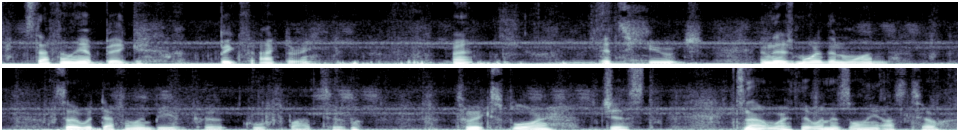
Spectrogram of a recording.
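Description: A man's fairly low voice at a moderate pace, with long, frequent pauses, a dry sound with no echo and light background noise. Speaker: vlogger exploring. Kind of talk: casual vlog chat. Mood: cautious, slightly nervous. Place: open country. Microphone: phone near.

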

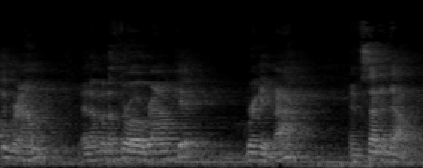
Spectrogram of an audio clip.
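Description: Light background noise and audible room echo around a man speaking. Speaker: karate instructor. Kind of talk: live class coaching instructions. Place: gym. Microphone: earbuds.

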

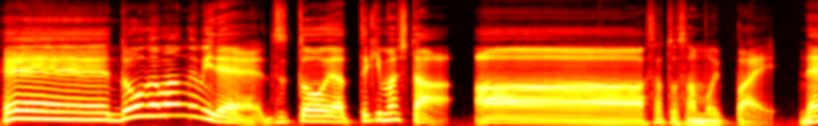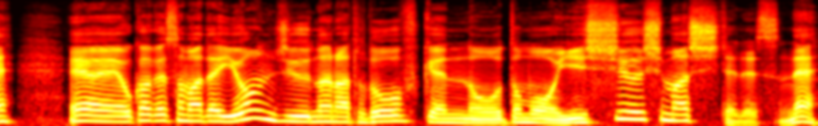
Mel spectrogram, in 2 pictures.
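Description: In a very clean recording with a silent background, a man speaks fairly slowly at a fairly high pitch, with very wide pitch swings and hardly any pauses. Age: 40s. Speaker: voice actor hosting a talk show. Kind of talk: casual chat.

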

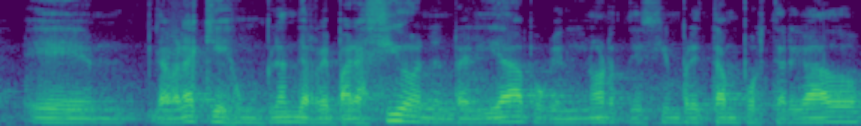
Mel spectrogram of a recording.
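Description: In a plain, everyday voice, a man speaks at a moderate pace with a fairly low pitch and fairly even intonation over light background noise. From Argentina, Santa Fe province. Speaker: provincial legislator; interviewee. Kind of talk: casual interview over a meal. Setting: restaurant. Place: cafe.

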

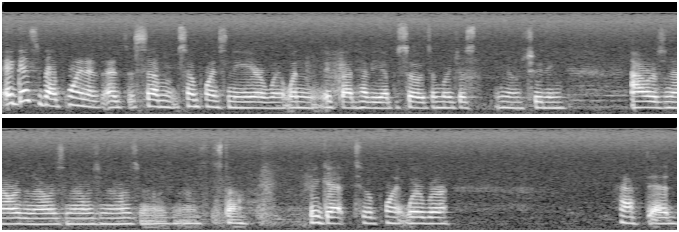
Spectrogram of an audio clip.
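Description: A woman's fairly low voice with fairly even intonation and long, frequent pauses, over music in the background. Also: moderate pace. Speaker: actress on a TV series. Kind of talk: interview answer. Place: home room.

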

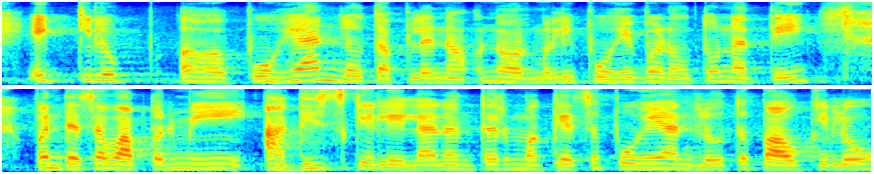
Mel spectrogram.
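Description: Fairly low in pitch, a woman's voice stays monotone and flat in intonation. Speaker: lifestyle vlogger. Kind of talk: casual vlog narration. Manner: speaking louder than usual.

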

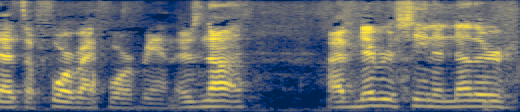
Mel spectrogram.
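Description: A man speaks with a bright, sharp tone. Light background noise can be heard. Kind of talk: casual vlog chat. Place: garage. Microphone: phone near.

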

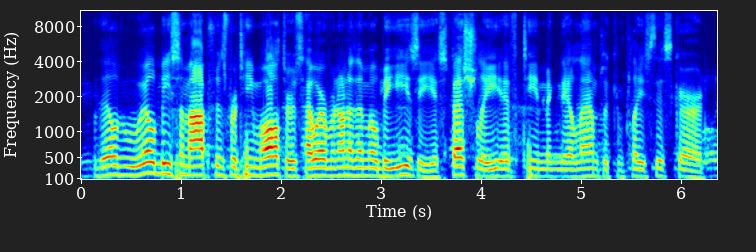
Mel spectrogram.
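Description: This man has a normal speaking voice, fairly high in pitch. He talks at a fairly quick pace with fairly even intonation. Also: big swings in loudness. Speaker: curling skip, guest commentator. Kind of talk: live curling commentary. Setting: broadcast booth. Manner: relaxed, casual, thoughtful.

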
